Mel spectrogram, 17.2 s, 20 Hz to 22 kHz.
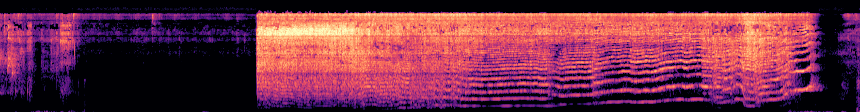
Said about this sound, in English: Different tone. Starts off deep, gets high. And that, you think it should have been 5 seconds less. A normal, like a good fart would be 5 seconds less than that.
